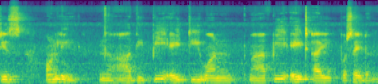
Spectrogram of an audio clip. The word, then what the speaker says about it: Poseidon: Um it is um C30 super Hercules or P81 Poseidon. Actually the pronunciation has to be uh Poseidon.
